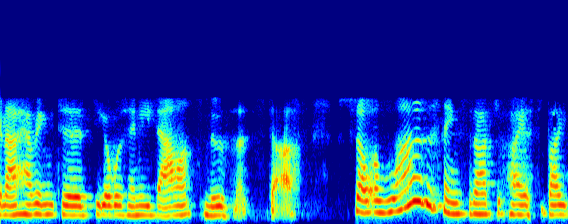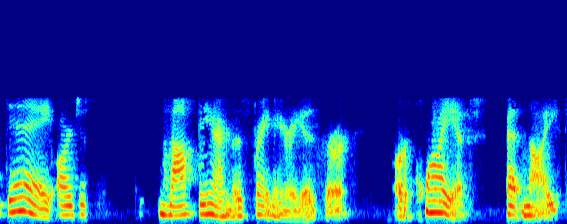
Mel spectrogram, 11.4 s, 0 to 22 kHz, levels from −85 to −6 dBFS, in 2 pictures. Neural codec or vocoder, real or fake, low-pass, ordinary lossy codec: codec, 16 kHz, 2 kbps, X-Codec, HuBERT features, trained on general audio; fake; 3.6 kHz; AAC, 24 kbps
